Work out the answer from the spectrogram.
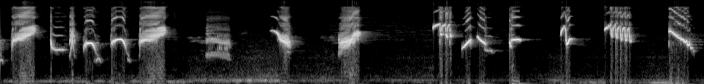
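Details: Asian pied starling singing, meant to draw answers and song from other starlings: clustered whistled slurs and harsh rasping bursts in several busy phrases, with quieter gaps and a faint low hum between them.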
